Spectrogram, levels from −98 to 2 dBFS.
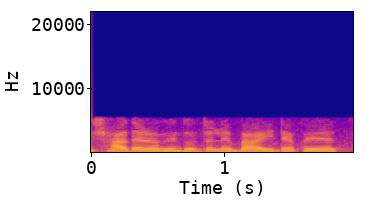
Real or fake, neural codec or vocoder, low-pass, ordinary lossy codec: fake; codec, 24 kHz, 0.9 kbps, WavTokenizer, medium speech release version 2; 5.4 kHz; none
